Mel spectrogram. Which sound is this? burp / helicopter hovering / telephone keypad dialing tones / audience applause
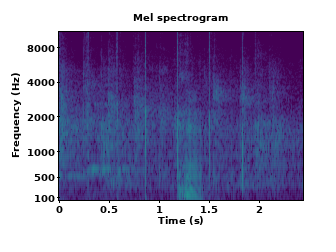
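audience applause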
